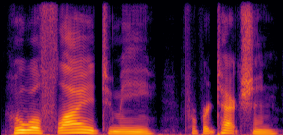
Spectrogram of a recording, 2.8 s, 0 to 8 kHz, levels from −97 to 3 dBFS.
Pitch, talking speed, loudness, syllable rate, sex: 130 Hz, 150 wpm, -17 LUFS, 3.5 syllables/s, male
